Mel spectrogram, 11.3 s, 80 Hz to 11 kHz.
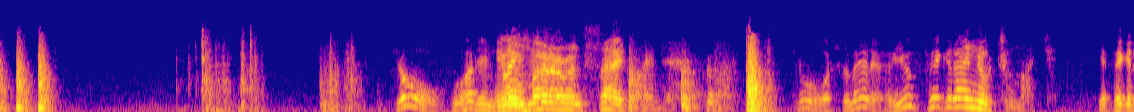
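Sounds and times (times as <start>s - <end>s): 
heavy fists pounding on a wooden door: 0.0s - 0.6s, 7.4s - 7.8s
speech: 4.0s - 11.3s.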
